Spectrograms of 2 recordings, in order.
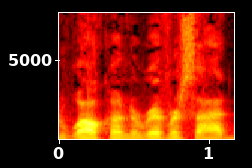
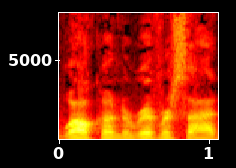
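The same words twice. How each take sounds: First: The greeting sounds warm and friendly. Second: The greeting sounds warm and friendly.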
